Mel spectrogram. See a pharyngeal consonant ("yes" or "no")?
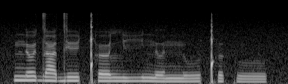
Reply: no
